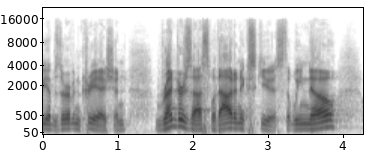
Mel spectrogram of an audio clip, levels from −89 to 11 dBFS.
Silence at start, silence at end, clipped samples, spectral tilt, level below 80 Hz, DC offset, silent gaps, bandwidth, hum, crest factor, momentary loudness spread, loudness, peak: 0 s; 0.35 s; under 0.1%; -4 dB/octave; -60 dBFS; under 0.1%; none; 16.5 kHz; none; 20 dB; 12 LU; -20 LUFS; 0 dBFS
